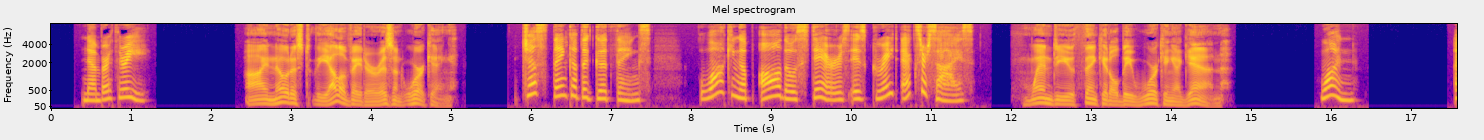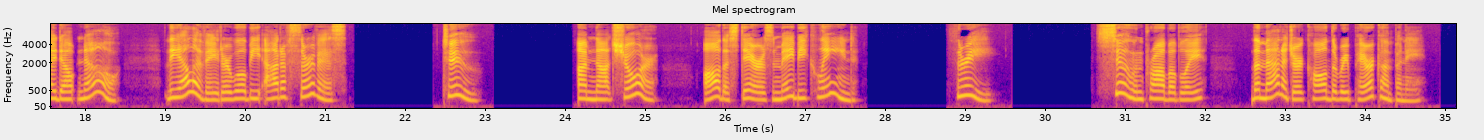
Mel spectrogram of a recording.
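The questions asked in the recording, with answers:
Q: When do you think it'll be working again?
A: 3: Soon, probably. The manager called the repair company.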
